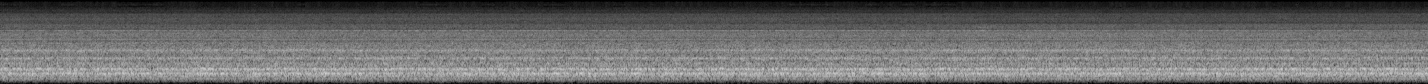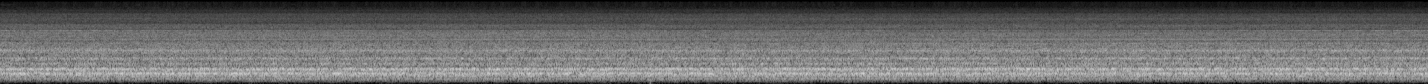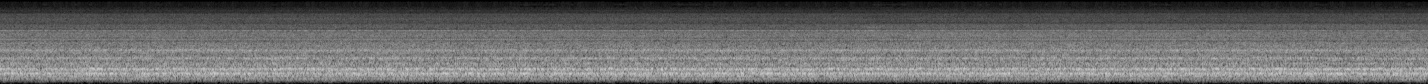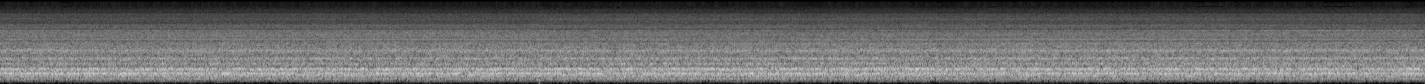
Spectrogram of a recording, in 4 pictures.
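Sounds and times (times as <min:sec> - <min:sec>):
hair dryer running: 0:00.0 - 0:57.0.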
